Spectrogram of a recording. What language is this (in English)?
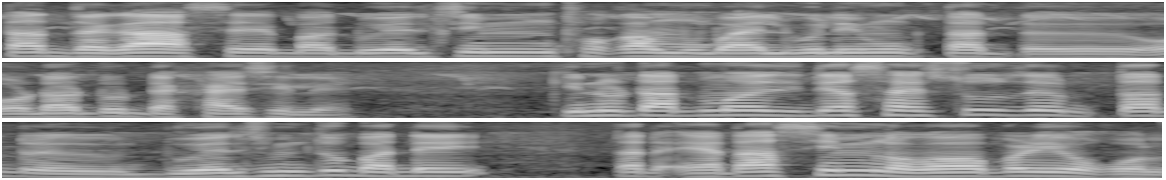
Assamese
